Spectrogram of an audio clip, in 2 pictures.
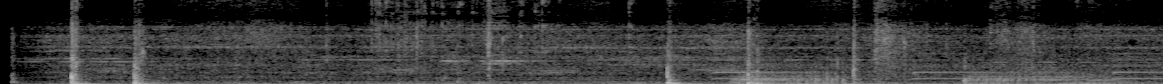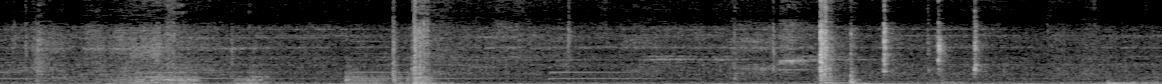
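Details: Hyundai Verna petrol engine at idle with the check engine light staying on: heavy thumps break the rhythm every few seconds. Engine misfire.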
